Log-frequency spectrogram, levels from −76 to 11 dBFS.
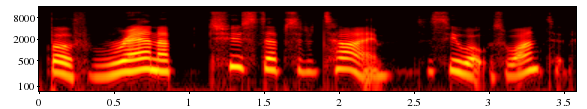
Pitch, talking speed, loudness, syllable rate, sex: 245 Hz, 220 wpm, -19 LUFS, 4.5 syllables/s, female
